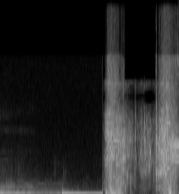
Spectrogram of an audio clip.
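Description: A low, steady humming tone gives way to two sharp, loud cracks about half a second apart, like a chocolate candy bar being snapped into pieces.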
